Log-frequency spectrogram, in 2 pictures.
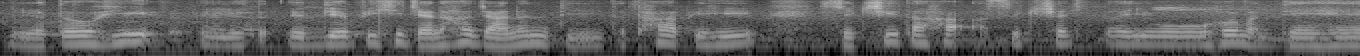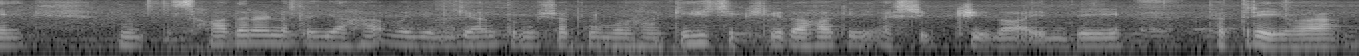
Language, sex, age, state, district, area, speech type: Sanskrit, male, 18-30, Odisha, Bhadrak, rural, spontaneous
